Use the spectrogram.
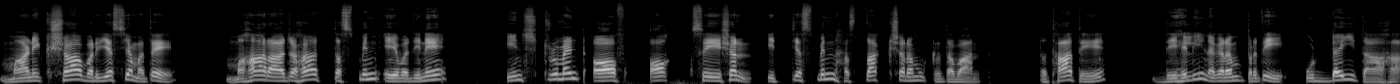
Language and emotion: Sanskrit, neutral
